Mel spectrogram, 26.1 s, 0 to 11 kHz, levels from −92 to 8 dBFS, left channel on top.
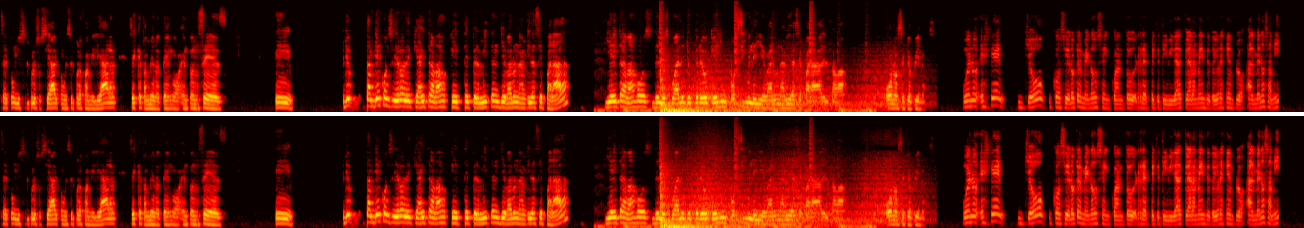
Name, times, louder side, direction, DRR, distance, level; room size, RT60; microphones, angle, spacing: voice 1, 0.0-2.3 2.6-4.5 5.5-5.9 6.8-11.4 12.1-16.9 17.7-18.5, left 1 dB, 50° left, 4.5 m, -29 dB
sound 1, 11.9-17.5, equal, 20° left, 4.1 m, -44 dB
sound 2, 13.2-18.3, right 1 dB, 65° right, 1.6 m, -32 dB
voice 2, 19.3-20.1 20.3-25.6, right 2 dB, 40° right, 3.4 m, -40 dB
head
